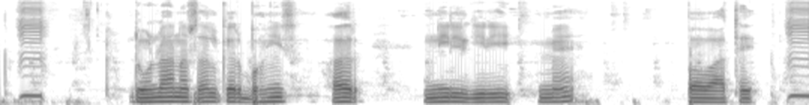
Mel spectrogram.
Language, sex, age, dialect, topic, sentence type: Chhattisgarhi, male, 31-35, Northern/Bhandar, agriculture, statement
